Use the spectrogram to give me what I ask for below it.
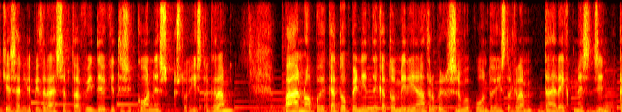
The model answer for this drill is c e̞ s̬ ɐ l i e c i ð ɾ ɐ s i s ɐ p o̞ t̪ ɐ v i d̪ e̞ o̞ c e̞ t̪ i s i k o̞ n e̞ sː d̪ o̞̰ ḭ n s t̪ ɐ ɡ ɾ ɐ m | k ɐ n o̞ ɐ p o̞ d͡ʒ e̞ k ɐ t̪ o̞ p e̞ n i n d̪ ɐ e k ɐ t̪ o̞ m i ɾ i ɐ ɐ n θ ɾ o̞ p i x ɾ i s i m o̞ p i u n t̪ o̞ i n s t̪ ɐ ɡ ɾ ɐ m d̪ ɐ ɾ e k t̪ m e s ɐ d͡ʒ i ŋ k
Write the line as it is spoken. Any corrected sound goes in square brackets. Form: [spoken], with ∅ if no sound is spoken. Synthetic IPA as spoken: c e̞ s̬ ɐ l i e [p] i ð ɾ ɐ s i s ɐ p o̞ t̪ ɐ v i d̪ e̞ o̞ c e̞ t̪ i s i k o̞ n e̞ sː [t̪] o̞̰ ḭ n s t̪ ɐ ɡ ɾ ɐ m | [p] ɐ n o̞ ɐ p o̞ [∅] e̞ k ɐ t̪ o̞ p e̞ n i n d̪ ɐ e k ɐ t̪ o̞ m i ɾ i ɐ ɐ n θ ɾ o̞ p i x ɾ i s i m o̞ p i u n t̪ o̞ i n s t̪ ɐ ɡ ɾ ɐ m d̪ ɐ ɾ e k t̪ m e s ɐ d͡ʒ i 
